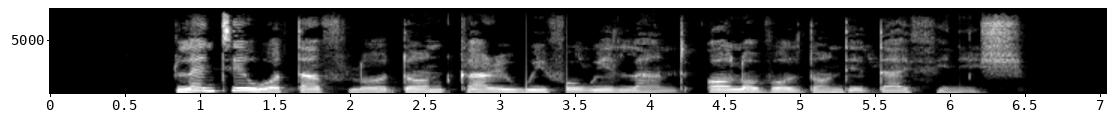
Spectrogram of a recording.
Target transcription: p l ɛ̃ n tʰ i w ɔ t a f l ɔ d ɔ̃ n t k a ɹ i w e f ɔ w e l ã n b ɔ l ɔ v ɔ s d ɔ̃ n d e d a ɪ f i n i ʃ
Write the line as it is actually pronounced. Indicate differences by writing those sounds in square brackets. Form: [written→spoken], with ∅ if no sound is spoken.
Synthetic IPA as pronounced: p l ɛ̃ n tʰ i w ɔ t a f l ɔ d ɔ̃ n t k a ɹ i w e f ɔ w e l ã n [b→d] ɔ l ɔ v ɔ s d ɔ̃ n d e d a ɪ f i n i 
